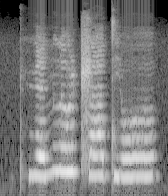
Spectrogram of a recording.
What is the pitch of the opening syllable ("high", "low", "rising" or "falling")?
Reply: rising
